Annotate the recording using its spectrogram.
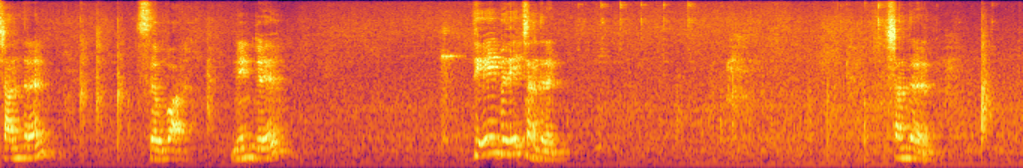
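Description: A woman speaks calmly and clearly, close by, in short phrases.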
